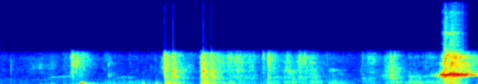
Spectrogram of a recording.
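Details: Seven-week-old puppy siblings playing hard together in a puppy area, giving short whimpers and yips with scuffling between, then a louder sharp yelp near the end.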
